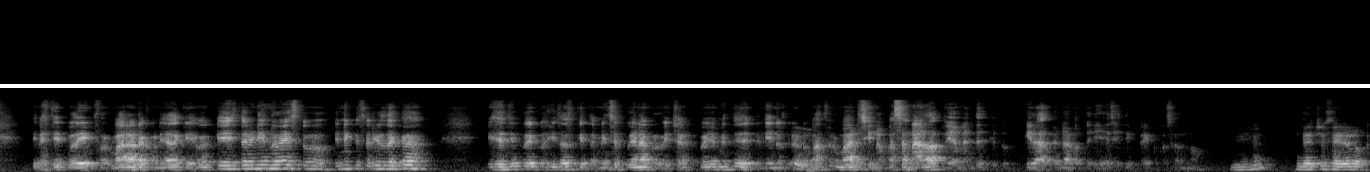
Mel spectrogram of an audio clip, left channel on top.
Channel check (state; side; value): silent; left; 61 dB below the other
